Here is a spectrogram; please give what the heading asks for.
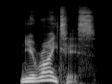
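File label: "neuritis", British English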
